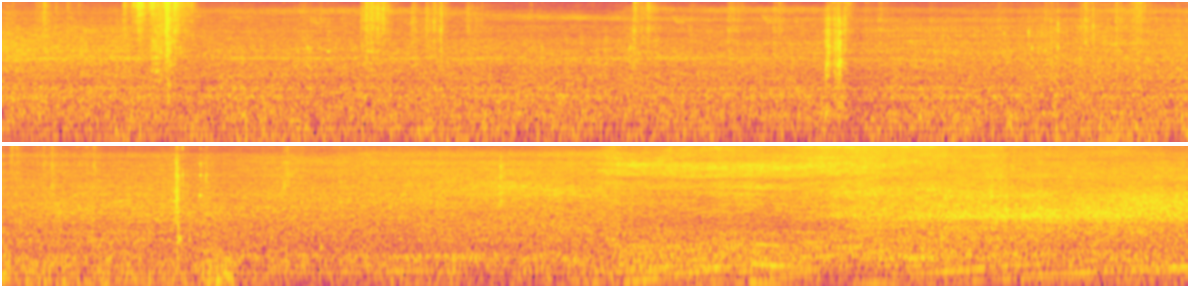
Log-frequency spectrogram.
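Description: Road traffic noise: a steady rush of tyres and engines from moving cars, with a few sharp clicks. Over the last third an engine note rises and falls in steps and the traffic grows louder.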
